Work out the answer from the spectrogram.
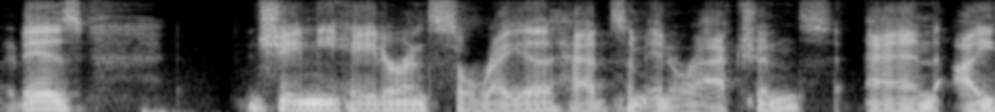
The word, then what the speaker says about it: Saraya: here comes Soraya formerly known as Paige yeah sarayam got the second biggest pop of the night and it'll be rare Soraya it's Soraya per her Twitter yeah she explained how to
